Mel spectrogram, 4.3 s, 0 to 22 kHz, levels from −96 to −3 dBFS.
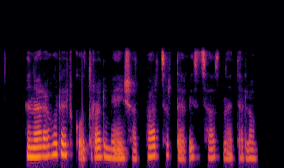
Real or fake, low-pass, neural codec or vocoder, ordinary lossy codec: real; 7.2 kHz; none; Opus, 24 kbps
